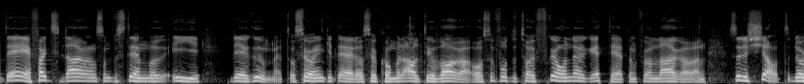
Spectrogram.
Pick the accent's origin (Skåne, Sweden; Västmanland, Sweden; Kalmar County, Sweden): Skåne, Sweden; Helsingborg; jag är också från Helsingborg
